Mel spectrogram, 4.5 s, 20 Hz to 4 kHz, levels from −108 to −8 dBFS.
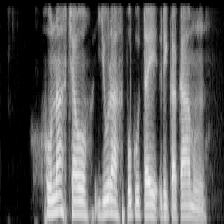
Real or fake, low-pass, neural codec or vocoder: fake; 3.6 kHz; codec, 16 kHz in and 24 kHz out, 1 kbps, XY-Tokenizer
